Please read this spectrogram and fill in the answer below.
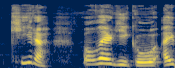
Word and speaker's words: Chiara: current storm is called Chiara an Irish name pronounced Kiera well there you go I was pronouncing it wrong I wasn't sure if it was Ciara or Cara or well there you go is Keita so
